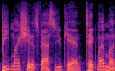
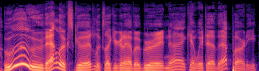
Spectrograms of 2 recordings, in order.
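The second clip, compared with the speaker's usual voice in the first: loud, gushing cashier with a slow drawn-out line; mock chatty cashier; 9 dB louder, slower than usual. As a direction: gush at the groceries like an overfriendly clerk. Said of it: "grab each one of my groceries and go".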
